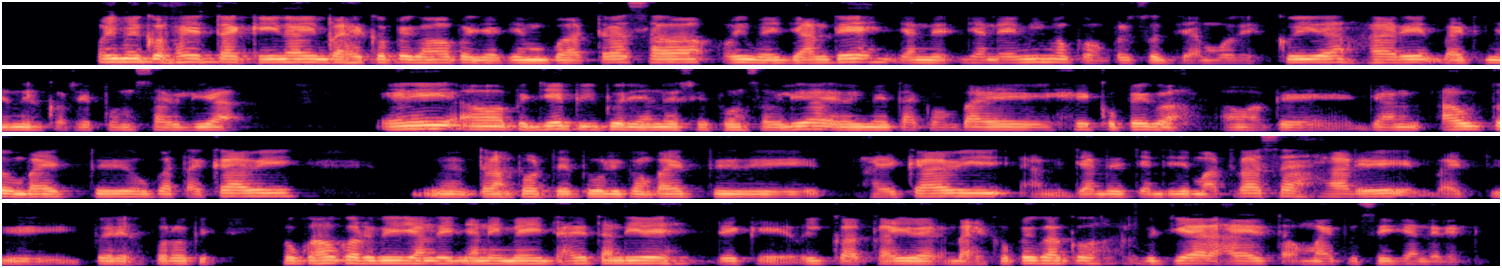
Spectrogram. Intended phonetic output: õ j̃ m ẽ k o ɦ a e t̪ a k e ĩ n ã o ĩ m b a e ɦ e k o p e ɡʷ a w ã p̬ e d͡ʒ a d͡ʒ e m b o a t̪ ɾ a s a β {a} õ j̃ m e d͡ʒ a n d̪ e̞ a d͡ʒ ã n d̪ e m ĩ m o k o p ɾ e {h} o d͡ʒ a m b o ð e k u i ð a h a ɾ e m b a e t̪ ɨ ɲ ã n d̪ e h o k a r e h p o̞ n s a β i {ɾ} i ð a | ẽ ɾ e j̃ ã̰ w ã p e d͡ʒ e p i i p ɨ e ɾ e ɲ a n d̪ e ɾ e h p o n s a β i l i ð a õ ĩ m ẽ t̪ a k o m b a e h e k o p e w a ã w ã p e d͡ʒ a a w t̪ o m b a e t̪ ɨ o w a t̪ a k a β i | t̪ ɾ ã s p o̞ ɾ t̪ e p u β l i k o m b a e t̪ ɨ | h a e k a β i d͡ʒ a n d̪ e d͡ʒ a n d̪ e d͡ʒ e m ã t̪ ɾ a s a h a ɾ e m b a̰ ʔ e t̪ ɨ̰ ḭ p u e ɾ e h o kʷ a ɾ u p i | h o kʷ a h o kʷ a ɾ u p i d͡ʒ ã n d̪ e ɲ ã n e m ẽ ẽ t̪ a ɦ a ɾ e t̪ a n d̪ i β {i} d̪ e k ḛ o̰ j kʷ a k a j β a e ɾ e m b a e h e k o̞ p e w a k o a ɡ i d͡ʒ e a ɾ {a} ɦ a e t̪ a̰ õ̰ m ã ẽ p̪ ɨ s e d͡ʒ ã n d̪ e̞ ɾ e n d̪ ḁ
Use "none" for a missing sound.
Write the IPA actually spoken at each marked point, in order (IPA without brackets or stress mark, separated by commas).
a, s, l, e, a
